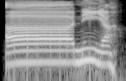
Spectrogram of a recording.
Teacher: یہ والی تا وقف کرنے کے بعد ہا بن جاتی ہے، تو آخر میں آنیت آواز نہیں آئے گی بلکہ آواز آئے گی آنیہ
